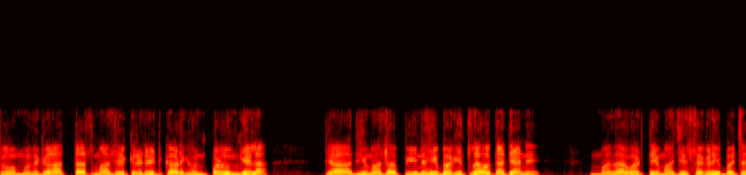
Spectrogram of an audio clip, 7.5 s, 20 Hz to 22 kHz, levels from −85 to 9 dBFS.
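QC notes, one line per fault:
Throughout, Opus voice compression: the speech sounds muffled, hoarse and faintly robotic because the SILK linear-prediction coder runs in wideband and codes the excitation coarsely, which fits a bitrate near 10 kbps. A spectrogram shows a hard ceiling at 8.5 kHz and smeared, grainy harmonics.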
